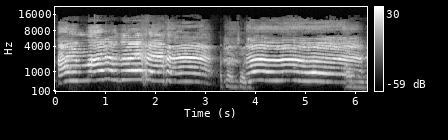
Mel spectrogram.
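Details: Young child crying in long, wailing bursts with brief catches of breath after mother's hand hit his face; she says it was accidental and offers chocolate: child crying.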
